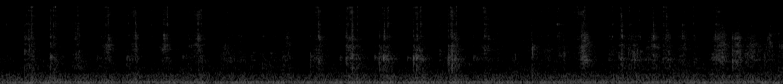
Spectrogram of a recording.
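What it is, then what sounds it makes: Plastic computer mouse being wiped. A small, hollow pink and black plastic computer mouse, held above a closed laptop, is rubbed and wiped with a white wipe by hands in green rubber gloves. Quick, uneven scratchy swipes of bright, hissy friction repeat about three times a second over a steady low hum.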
